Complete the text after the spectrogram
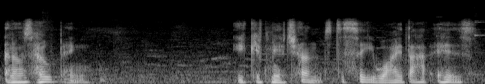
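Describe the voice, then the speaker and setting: Over a noticeable bed of noise comes a man acting as a smitten young man with a low voice. He talks slowly and haltingly, stammering and rambling awkwardly, in the intimate manner of an ASMR boyfriend audio drama. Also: little pitch movement, gravelly. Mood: awkward, hopeful.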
